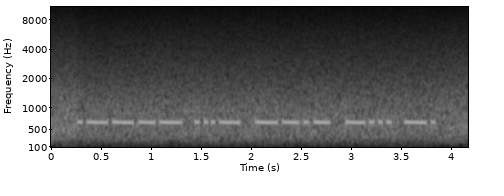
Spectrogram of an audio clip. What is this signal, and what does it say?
Morse code, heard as a keyed tone, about 26 wpm, 660 Hz, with radio static and a narrow filter. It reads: 1VQBN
